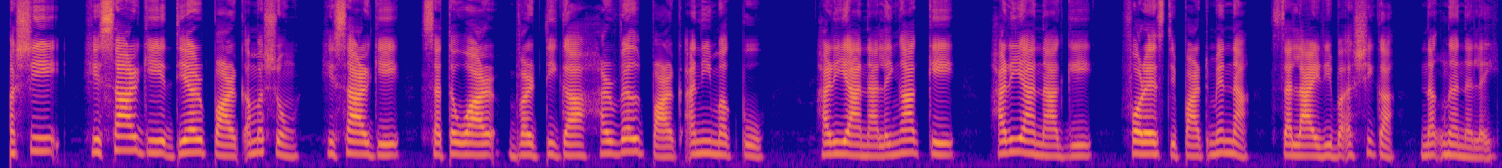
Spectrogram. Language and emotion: Manipuri, neutral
